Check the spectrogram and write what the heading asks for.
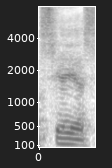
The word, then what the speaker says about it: cis: Pete's channel, CIS is pronounced cis.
